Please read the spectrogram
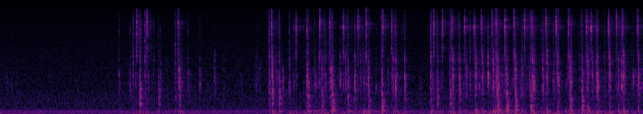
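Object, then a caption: Plastic mechanical keyboard. Fingertips type fast on a black plastic, colorfully backlit mechanical keyboard, producing sharp, bright key clacks over a steady low hum. A few scattered presses at first give way to a rapid run of typing, a brief pause, and then a dense, continuous burst of clicking to the end.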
